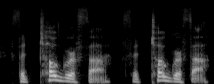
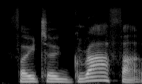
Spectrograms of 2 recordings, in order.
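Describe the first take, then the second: First: "Photographer" with the stress punched on tog. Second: "photographer" with stress on gra; wrong stress on gra. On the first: Teacher modelling the correct stress. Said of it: "the stress should be on the tog". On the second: Teacher showing students' wrong stress. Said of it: "A lot of students incorrectly say photographer". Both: Shown as a demonstration.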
